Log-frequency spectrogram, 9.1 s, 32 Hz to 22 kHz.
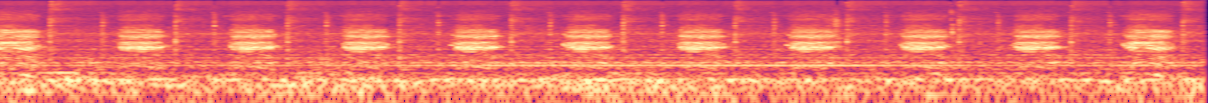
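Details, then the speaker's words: Lacevo S70 wearable breast pump on the milk stimulation/expression mode, quick with long pull, at level 12: regular mechanical suction pulses about 72 a minute, longer but not excessively long pull. "There we go. There's the longer pull. And even though it's longer, it's still not like an excessively long pull, even at 12."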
